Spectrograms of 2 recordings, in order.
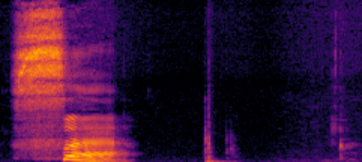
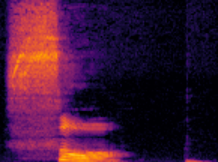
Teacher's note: він не простий звук його називають свистячим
